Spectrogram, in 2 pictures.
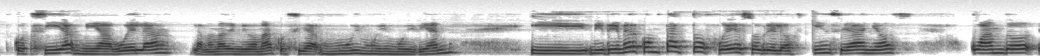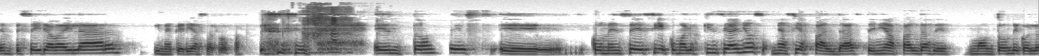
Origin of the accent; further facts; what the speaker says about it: Argentina; now in Australia; soy argentina y vivo en Australia.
